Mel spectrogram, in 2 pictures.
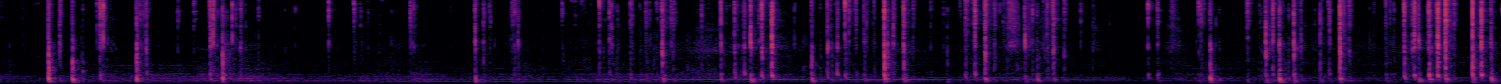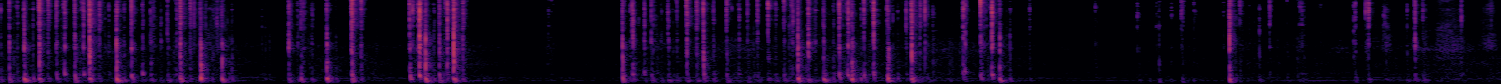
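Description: Typing on a computer keyboard: quick runs of key clicks in bursts, broken by short pauses in the later part.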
